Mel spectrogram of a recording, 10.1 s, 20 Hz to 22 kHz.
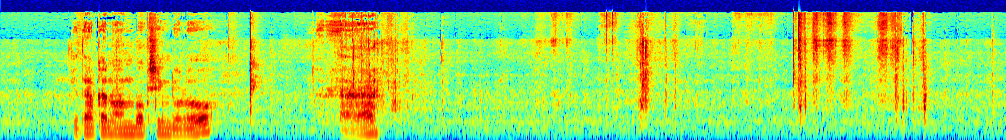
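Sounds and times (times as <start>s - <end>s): plastic packaging crinkling: 6.0s - 9.3s.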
